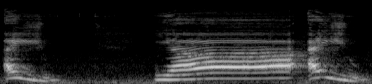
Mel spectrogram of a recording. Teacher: या अय्युहल काफिरून, देखिए या खड़ी ज़बर मद या, हमजा पर अपनी हरकत है, हमजा ज़बर आ, हमजा ज़बर आ, या आ। जब आगे या पर तशदीद आ गई है तो इस हरकत को हम आगे वाली या से मिलाएंगे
